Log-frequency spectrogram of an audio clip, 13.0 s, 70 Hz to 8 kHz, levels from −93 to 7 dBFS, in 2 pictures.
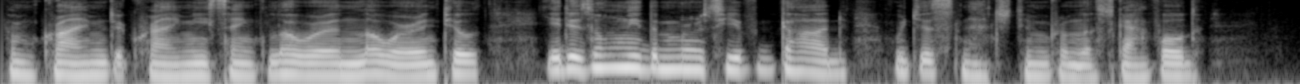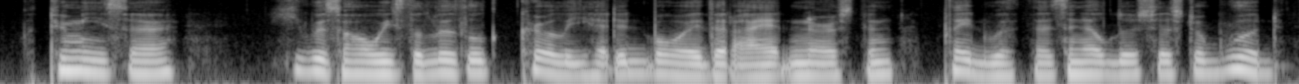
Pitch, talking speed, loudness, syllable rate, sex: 125 Hz, 220 wpm, -18 LUFS, 5.8 syllables/s, male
